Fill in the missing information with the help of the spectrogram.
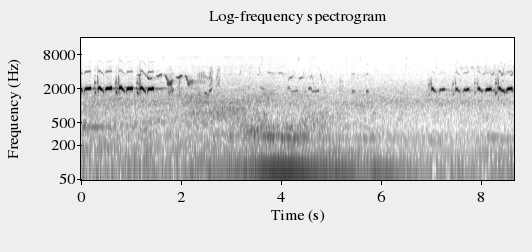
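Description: A common greenshank gives ringing, even-pitched whistled notes in quick runs, with a quieter gap between bursts and a low rumble in the background.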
